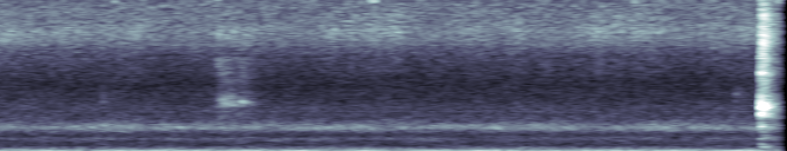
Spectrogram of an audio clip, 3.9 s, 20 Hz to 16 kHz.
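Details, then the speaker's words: Sears/Emerson "Turn of the Century" 40-inch ceiling fan, KB55 motor, on decade capacitor box around setting 5: quiet steady low drone at slow speed, no rubbing, scraping or ticking; normal low-speed running. "That's a nice low right there for something like this."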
